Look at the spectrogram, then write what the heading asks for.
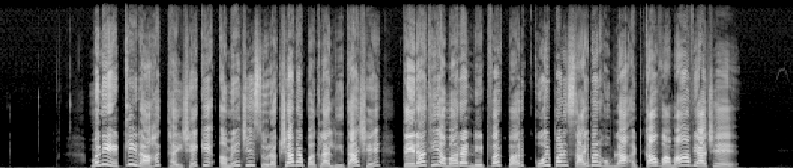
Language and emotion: Gujarati, happy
